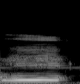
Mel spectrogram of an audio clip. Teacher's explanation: Feel the vibration in your nose. That's a nasal sound.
